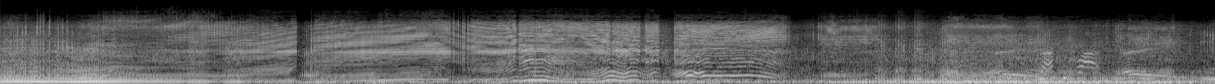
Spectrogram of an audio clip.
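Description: Honda CR85 two-stroke dirt bike idling close by, then revving and pulling away about two seconds in, its engine pitch rising and falling repeatedly as it goes.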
